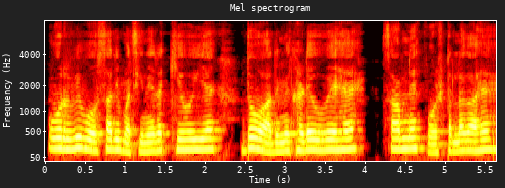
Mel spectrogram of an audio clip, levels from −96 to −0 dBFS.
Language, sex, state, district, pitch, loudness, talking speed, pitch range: Hindi, male, Uttar Pradesh, Saharanpur, 170 Hz, -15 LUFS, 180 wpm, 155-180 Hz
